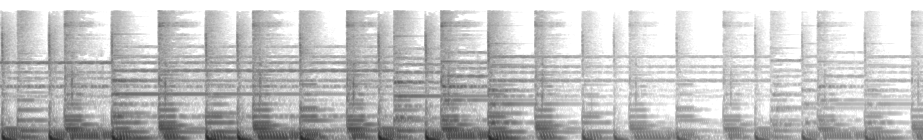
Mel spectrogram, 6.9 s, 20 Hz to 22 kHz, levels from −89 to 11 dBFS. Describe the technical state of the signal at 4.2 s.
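At 4.2 s the gain is being lowered in unsmoothed 2 dB steps, roughly ten per second, for a drop of about 15 dB. This is zipper noise, running from 3.76 to 4.61 s: each jump clicks, so a ticking rides on the fading sound.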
